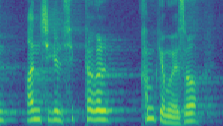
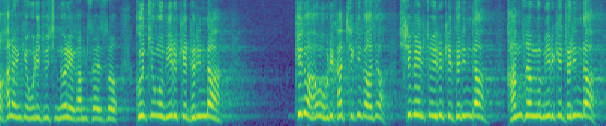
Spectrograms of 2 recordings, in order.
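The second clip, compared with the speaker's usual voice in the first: put-on a parent's prayer shown to the children in a raised preaching voice; model family prayer; 6 semitones higher, 5 dB louder than usual. Shown as a demonstration. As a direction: demonstrate giving thanks aloud before the kids. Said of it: "건축업무 할 때도".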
